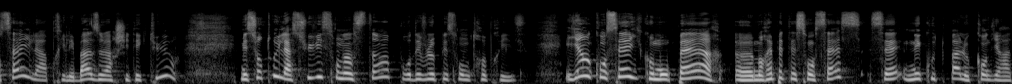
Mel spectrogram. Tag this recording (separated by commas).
Speech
